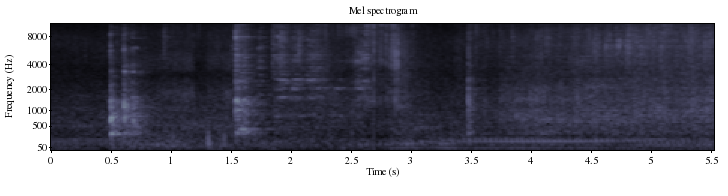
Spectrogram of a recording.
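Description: Parotta frying in oil on a dosa griddle (tawa), a steady sizzle, broken by three sudden scrapes of a metal utensil on the griddle as oil is spread and the parotta is turned.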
